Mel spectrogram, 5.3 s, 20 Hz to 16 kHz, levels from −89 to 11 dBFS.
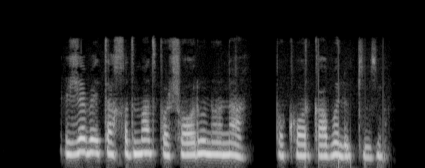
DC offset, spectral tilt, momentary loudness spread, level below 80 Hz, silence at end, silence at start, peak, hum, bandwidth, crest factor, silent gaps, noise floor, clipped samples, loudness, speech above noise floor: under 0.1%; -7.5 dB/octave; 13 LU; -56 dBFS; 0.5 s; 0.8 s; 0 dBFS; none; 7.6 kHz; 14 dB; 3.21-3.45 s; under -90 dBFS; under 0.1%; -14 LUFS; over 77 dB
